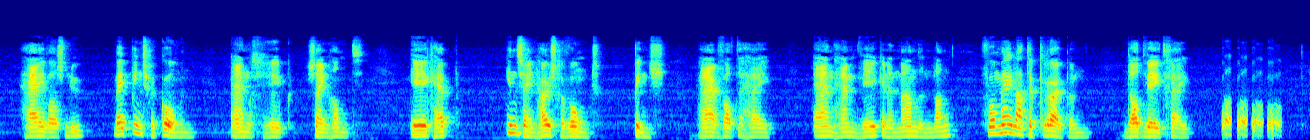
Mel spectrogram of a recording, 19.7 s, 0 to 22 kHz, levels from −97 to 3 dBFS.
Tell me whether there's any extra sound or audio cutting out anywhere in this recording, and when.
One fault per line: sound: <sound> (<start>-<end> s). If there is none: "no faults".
sound: laugh (18.3-19.2 s)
